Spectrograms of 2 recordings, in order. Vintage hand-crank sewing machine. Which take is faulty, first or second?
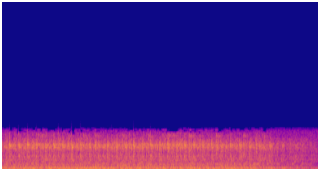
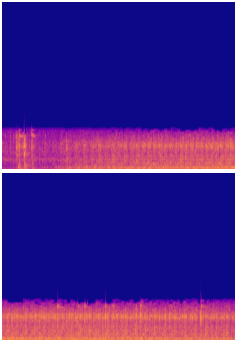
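first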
